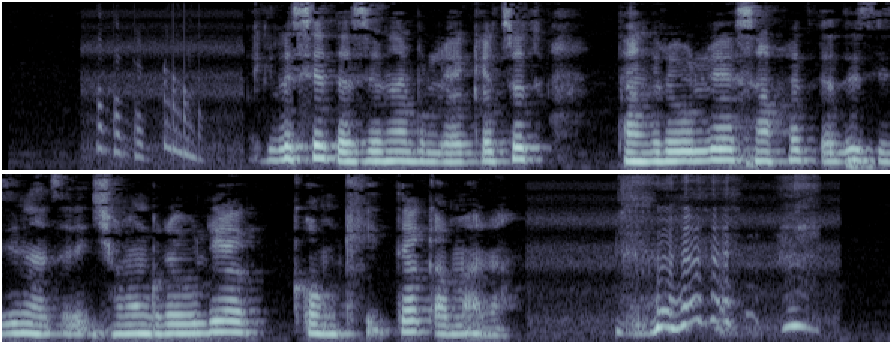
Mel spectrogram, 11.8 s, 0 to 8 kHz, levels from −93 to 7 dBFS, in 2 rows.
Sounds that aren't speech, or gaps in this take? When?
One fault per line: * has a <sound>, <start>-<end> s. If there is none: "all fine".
* has a chirp, 0.6-1.4 s
* has a laugh, 10.0-11.4 s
